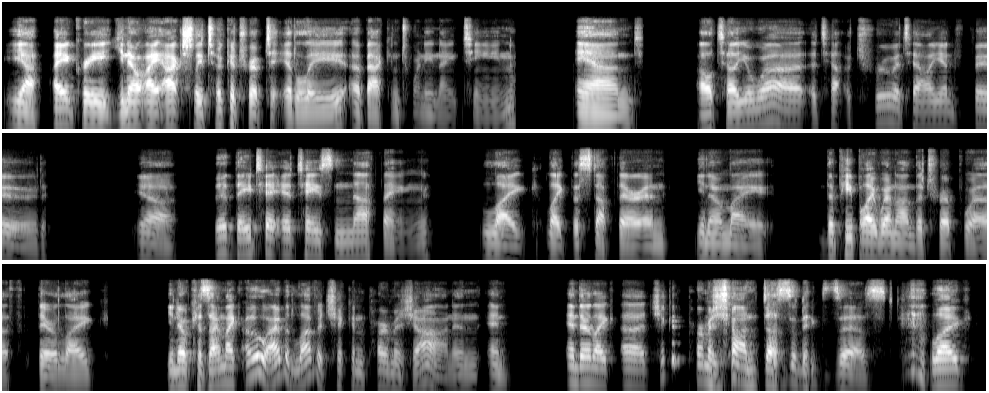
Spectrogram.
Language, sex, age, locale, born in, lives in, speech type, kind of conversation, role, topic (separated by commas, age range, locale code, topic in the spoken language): English, male, 50-54, en-US, United States, United States, conversation, podcast, host, How does sharing traditional foods help you connect with your heritage and others?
